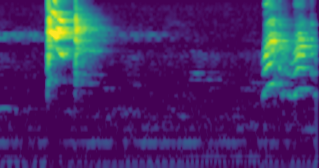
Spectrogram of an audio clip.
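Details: Indian ringneck parakeet that talks, saying words for mummy and papa, with a harsh double squawk, a quiet gap, then a short burst of rapid chattering syllables.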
